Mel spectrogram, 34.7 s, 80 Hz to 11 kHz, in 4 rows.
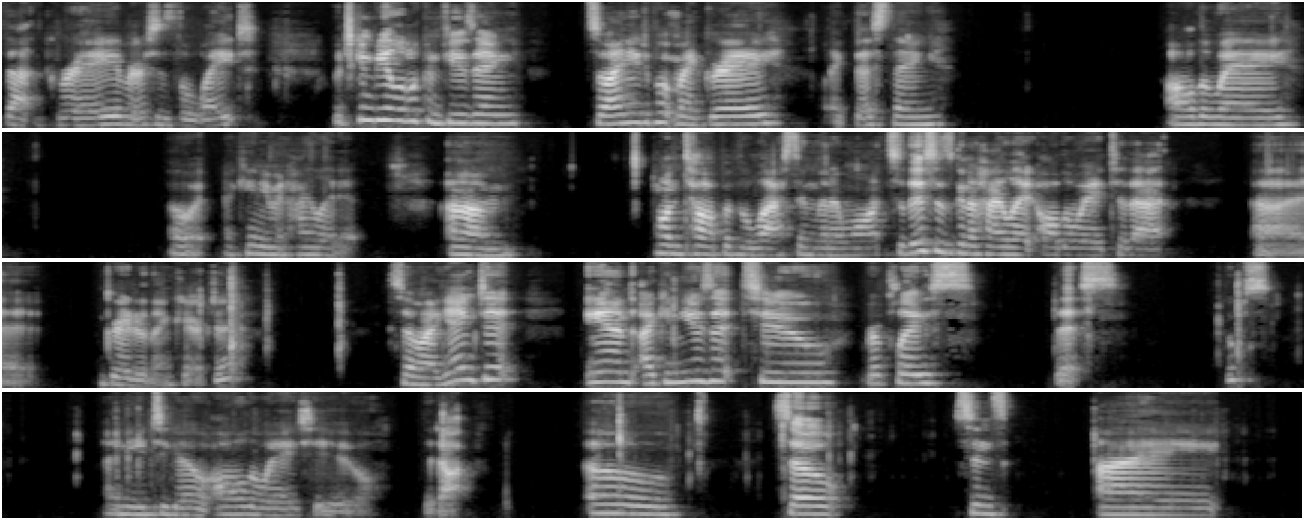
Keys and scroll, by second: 1.4-2.3 typing, 19.0-20.0 typing, 21.5-22.8 typing, 24.1-27.8 typing, 28.9 p, 30.1 Escape, 30.7-34.7 typing.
